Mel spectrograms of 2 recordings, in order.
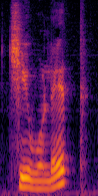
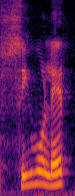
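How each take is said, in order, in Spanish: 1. La palabra empieza con un sonido sh. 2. La palabra empieza con un sonido s. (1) "lo pronunciaba eh, con una H, con un acento más fuerte" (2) "significaba que lo había pronunciado mal"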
